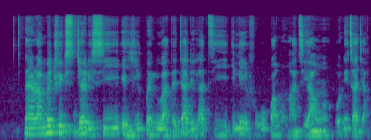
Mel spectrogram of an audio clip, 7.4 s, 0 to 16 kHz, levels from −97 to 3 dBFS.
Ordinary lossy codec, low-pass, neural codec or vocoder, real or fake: none; 10.8 kHz; none; real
